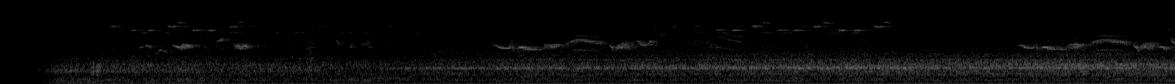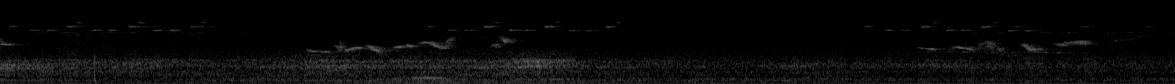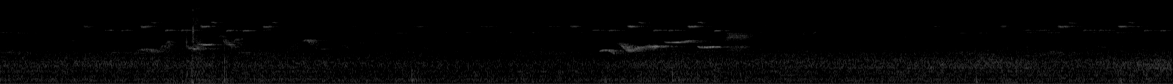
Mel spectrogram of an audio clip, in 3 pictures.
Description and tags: Nature Birdsong
forest spring birdsong bird
spring, bird, birdsong, nature, forest, birds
